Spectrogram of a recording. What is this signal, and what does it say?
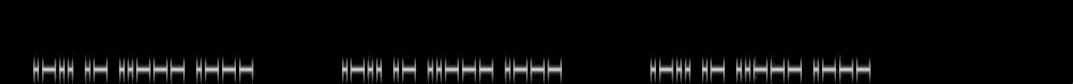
Morse code, heard as a keyed tone, about 28 wpm, 700 Hz. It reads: LA2J LA2J LA2J
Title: DXCC-100 Call Signs - 4 Characters - Repeated 3x - 28wpm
